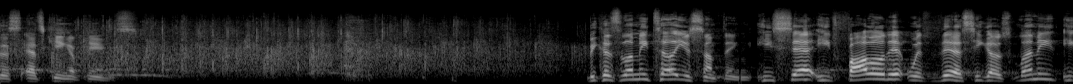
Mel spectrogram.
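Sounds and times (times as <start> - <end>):
audience clapping: 0.0 - 6.5
speech: 0.1 - 1.6, 5.9 - 10.7.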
